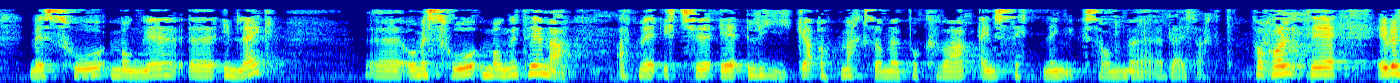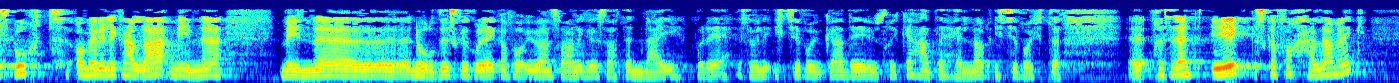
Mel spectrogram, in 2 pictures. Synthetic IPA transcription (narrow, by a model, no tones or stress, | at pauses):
mɛsɔmɑŋːəɪnlɛɡ | ɔmɛsɔmɑŋːət̪ʰeːmɑʔɑt̪mɛʔɪçːəʔɛliːkəʔɔpmæʁksɔməpʰɔkʰʋɑːɾæ̰ɪnsɛt̪nɪŋsɔmblæ̰ɪsɑ̰kt̪ | fɔɾhɔlːt̪ʰɪɛɡblæɪspʊɾt̪ɔmɛɡʋɪlːəkʰɑlːɑmiːnə | miːnə | nʊʁd̪ɪskəkʰʊleːɡɑɾfɔɾʉːɑnsʋɑ̰ːʁlɪɡəsɑt̪ənæɪpʰɔd̪ɛ̰ɛɡskaʋɪlːəʔɪçːəbɾʉːkad̪ɛʉːt̪ʰɾʏkːəɦɑd̪ːəɦɛlːəɾɪçːəbɾʉkt̪̚d̪ɛ | pʰɾɛsɪd̪ɛnt̪ɛɡskɑfɔɾhɑlːɑmɛɡ̥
